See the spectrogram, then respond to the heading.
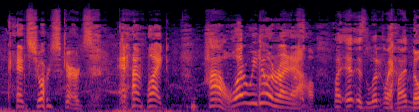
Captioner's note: laughter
